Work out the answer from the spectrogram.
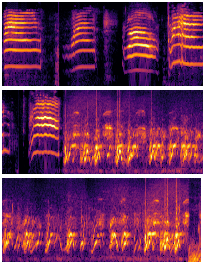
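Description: A domestic cat meowing five times, each meow rising then falling in pitch. About five seconds in it gives way to a fast run of short repeated animal calls, about three a second, over a low hum.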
